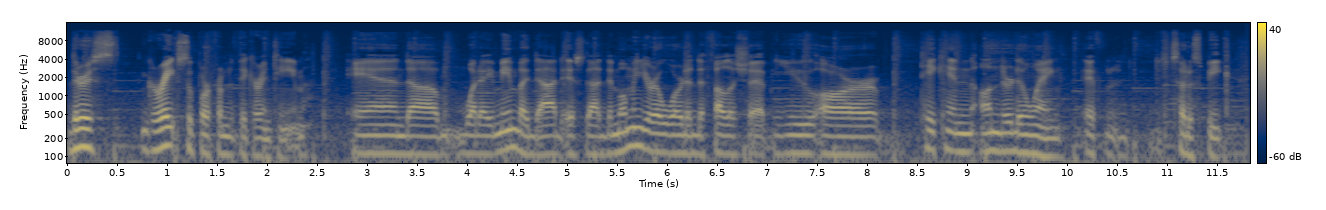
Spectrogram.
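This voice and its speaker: Earnest man with a gravelly voice. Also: fairly low pitch, fairly even intonation, unhurried, darkish tone, soft background music. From Venezuela. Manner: earnest, many fillers and restarts. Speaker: interviewee, diplomat. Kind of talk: casual interview talk.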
